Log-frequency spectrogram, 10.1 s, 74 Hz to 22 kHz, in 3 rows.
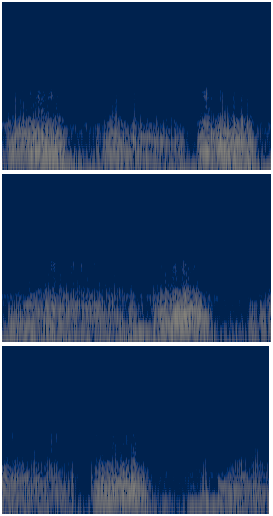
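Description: Soft rattling snore on each breath of a sleeping infant, roughly 25 breaths a minute.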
